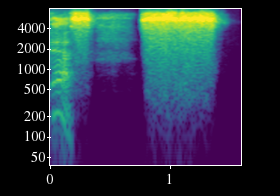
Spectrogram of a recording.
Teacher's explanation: hold your fingers to your throat and say the letter s didn't vibrate did it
